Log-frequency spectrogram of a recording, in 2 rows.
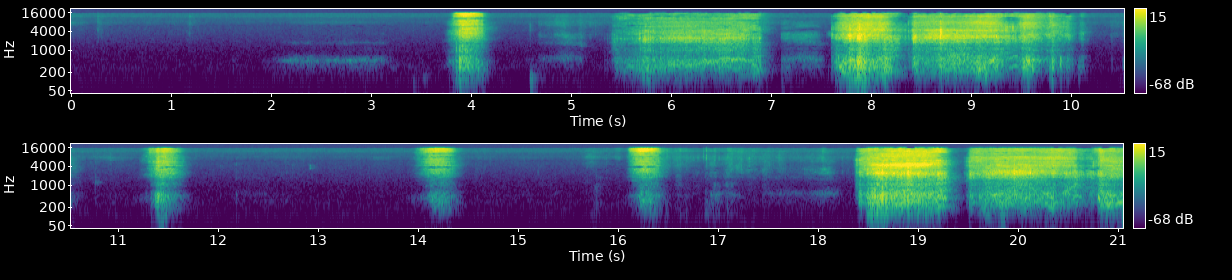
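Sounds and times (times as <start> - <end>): person blowing nose: 3.8 - 4.3, 5.4 - 10.2, 11.3 - 11.8, 14.0 - 14.5, 16.1 - 16.6, 18.4 - 21.0.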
